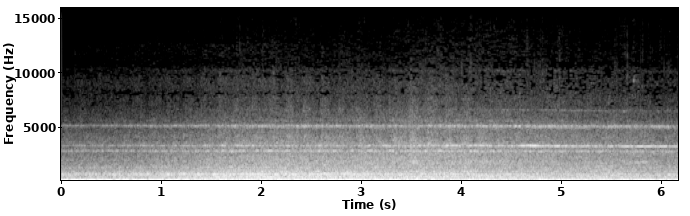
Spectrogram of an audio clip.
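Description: A diesel-hauled passenger train pulls in slowly alongside. The locomotive's engine drones deep as it passes, under a steady high-pitched squeal from the wheels and brakes as the train slows.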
